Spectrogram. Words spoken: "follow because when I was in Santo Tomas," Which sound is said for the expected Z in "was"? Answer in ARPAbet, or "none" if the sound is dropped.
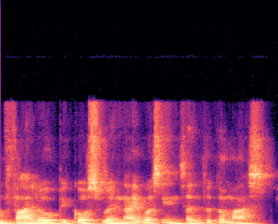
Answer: S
